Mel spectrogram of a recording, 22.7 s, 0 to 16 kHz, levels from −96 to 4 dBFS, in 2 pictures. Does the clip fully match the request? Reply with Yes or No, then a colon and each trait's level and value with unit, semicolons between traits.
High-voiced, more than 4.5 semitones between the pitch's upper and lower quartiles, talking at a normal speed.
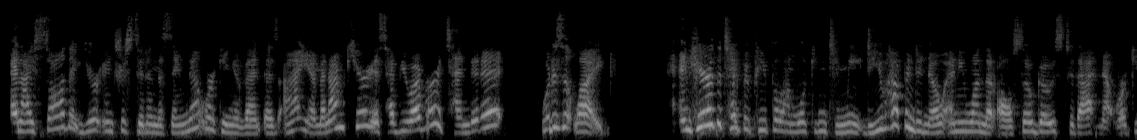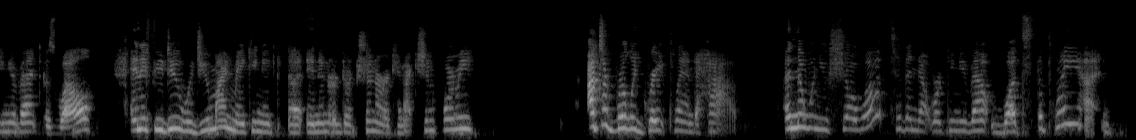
No: very high, 255 Hz; average, 5.0 semitones; fast, 235 wpm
